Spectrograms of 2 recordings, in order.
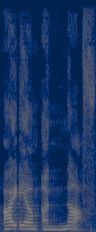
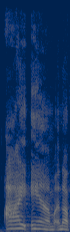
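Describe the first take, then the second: First: The stress is on "enough". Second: The stress is on "I".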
